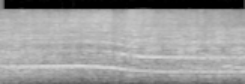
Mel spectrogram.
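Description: Loud crowd of partygoers with dance music. The bass drops out, and a long held note slides slowly down in pitch, with a second, higher note joining about halfway through.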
